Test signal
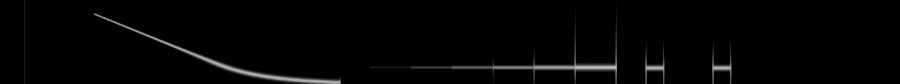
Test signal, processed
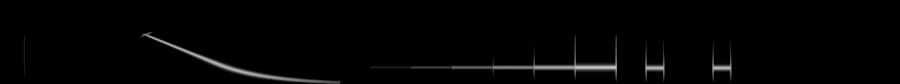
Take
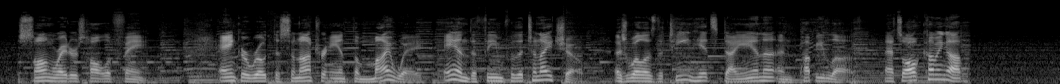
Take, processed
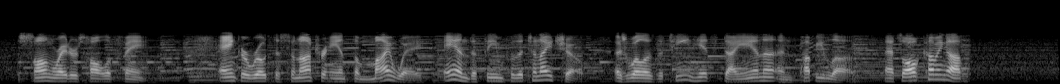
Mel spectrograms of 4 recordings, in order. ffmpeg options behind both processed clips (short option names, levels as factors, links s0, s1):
-af "highpass=510,aresample=8000,aresample=44100,volume=1.19"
